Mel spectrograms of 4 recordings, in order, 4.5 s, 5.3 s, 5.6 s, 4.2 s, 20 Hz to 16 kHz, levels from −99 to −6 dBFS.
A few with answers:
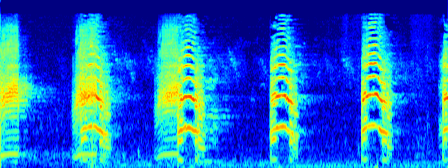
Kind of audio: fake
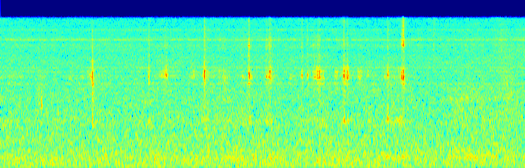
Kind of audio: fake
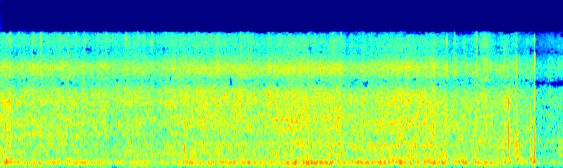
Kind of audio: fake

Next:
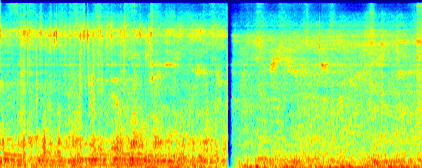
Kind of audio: fake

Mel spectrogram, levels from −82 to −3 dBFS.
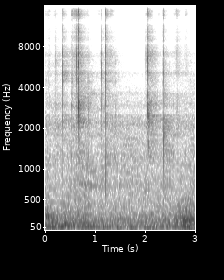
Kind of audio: fake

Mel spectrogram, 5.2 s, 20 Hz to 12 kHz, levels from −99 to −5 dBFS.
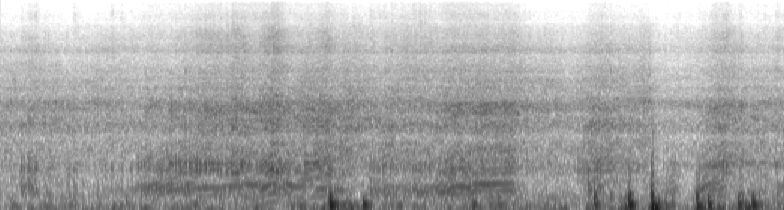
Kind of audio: fake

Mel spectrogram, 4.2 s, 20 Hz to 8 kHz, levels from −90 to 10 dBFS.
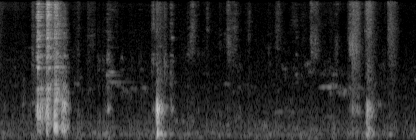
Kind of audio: real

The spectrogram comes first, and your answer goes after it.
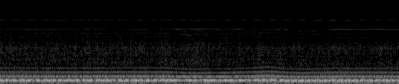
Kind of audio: real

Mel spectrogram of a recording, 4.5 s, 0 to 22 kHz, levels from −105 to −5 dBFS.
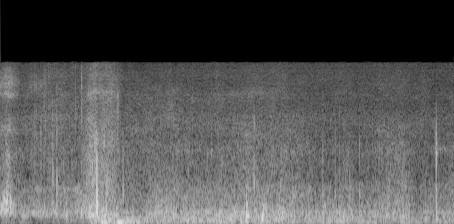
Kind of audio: fake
